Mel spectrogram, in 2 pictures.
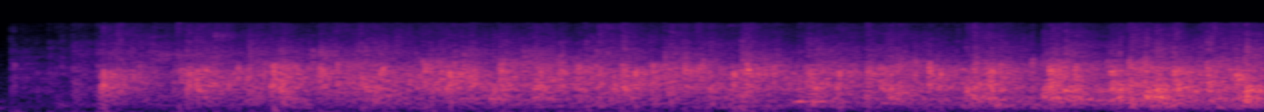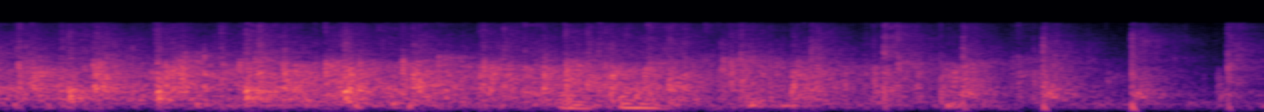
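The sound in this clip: An audience applauds to welcome a visiting writer at Colgate University, a dense, steady wash of many hands clapping that holds for about nine seconds before thinning slightly at the end.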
